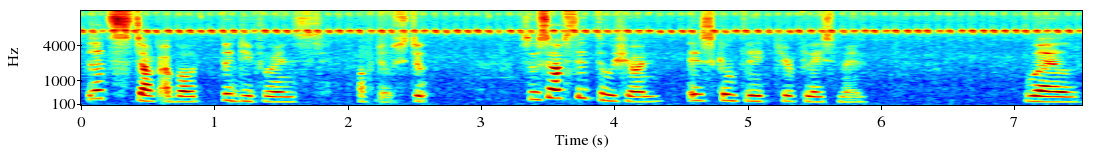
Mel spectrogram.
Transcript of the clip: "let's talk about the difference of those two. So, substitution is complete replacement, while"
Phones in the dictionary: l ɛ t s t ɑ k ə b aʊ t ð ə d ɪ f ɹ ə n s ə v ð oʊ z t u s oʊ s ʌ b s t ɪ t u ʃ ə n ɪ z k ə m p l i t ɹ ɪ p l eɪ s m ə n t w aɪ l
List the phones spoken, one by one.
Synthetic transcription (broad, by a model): l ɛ t s t ɑ k ə b aʊ t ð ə d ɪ f ɹ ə n s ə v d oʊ s t u s oʊ s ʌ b s t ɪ t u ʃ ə n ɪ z k ə m p l i t ɹ ɪ p l eɪ s m ə n t w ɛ l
